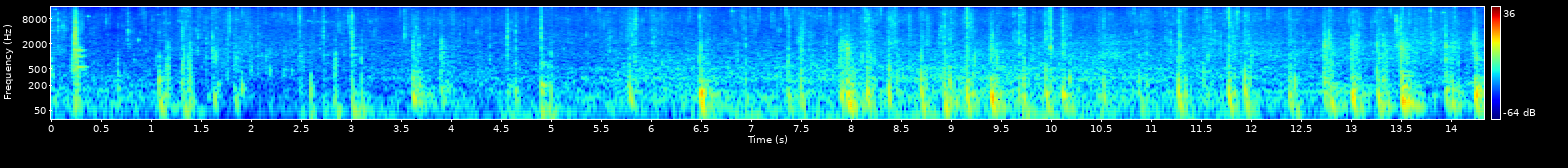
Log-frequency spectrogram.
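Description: Heavy footsteps thud quickly on a hard roof.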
